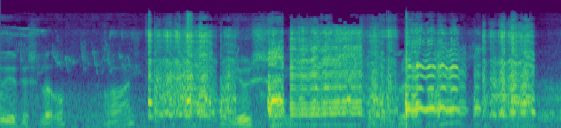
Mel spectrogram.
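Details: Low, gliding grunts open the recording before rowdy farm geese break into loud, harsh, wavering honks that carry on to the end.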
